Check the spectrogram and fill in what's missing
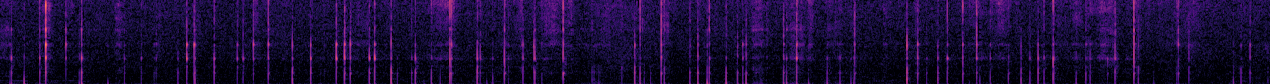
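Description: A small, light, solid wooden cutting board is scratched with long nails close to the recorder. Rapid, uneven clicking scratches run continuously over a low, steady hum, with quick dry taps that die away almost instantly.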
